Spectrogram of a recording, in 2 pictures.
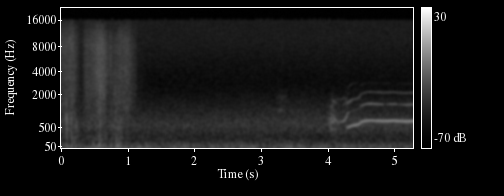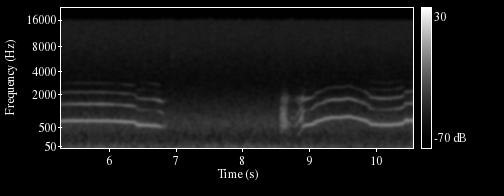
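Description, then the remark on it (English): Two long, wavering coyote howls at night rise and hold steady, then trail off, the second following after a short pause. They carry clearly over a quiet, faintly hissing outdoor background at a tent camp in the open among shrubs, with a brief rustle at the start. “Man, listening to the coyotes sent a shiver down my spine.”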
